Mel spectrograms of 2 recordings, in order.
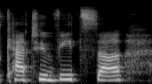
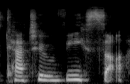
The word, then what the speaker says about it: Katowice: So the American one is Katowice, and the British pronunciation is Katowice.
